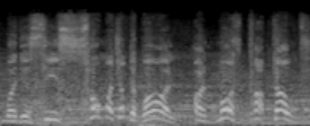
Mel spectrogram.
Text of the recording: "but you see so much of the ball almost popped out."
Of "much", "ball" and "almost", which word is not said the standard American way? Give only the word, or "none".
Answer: almost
